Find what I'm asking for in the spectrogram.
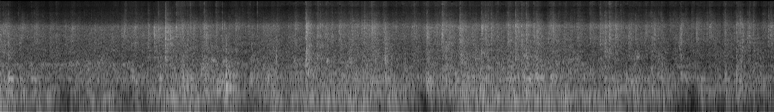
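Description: Male and female pigeons in a loft keep up a steady stretch of cooing over dense background noise, with no talking.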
